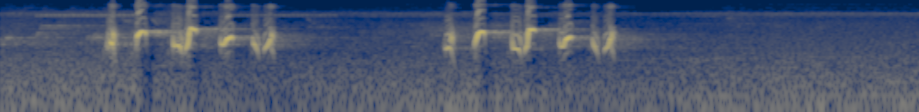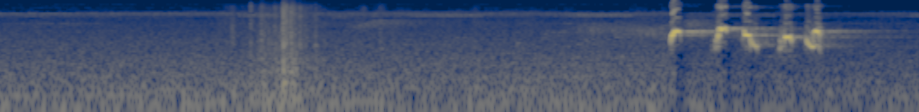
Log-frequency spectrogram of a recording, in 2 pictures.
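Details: Sooty-headed bulbul decoy song, a bird described as a champion fighter that is seldom taken out and keeps doubling its phrases: three bursts of quick, sharp whistled notes near the top of its range, separated by pauses, with faint background hiss.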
